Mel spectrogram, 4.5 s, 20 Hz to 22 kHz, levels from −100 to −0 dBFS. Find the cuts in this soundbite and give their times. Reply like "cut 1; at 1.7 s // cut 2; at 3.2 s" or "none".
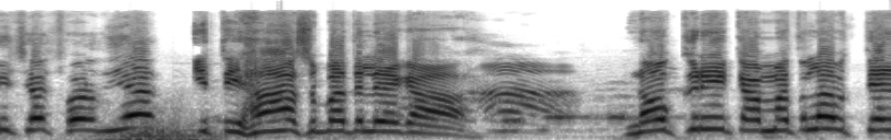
cut 1; at 0.9 s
